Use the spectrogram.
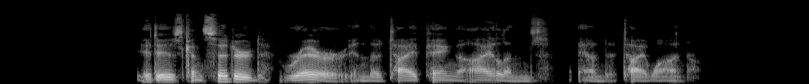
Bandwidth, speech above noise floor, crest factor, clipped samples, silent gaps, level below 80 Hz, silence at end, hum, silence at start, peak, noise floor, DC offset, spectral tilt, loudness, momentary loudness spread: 11.5 kHz; over 67 dB; 22 dB; under 0.1%; none; -72 dBFS; 1.15 s; none; 1.35 s; -4 dBFS; under -90 dBFS; under 0.1%; -4.5 dB/octave; -23 LUFS; 16 LU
